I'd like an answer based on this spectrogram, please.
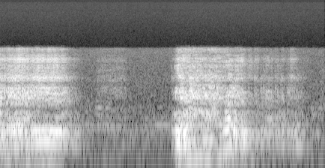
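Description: Loud, low, rattling growl-like snores on two breaths, with a quiet gap between them; heavy snoring.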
